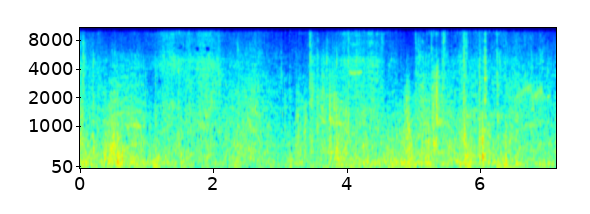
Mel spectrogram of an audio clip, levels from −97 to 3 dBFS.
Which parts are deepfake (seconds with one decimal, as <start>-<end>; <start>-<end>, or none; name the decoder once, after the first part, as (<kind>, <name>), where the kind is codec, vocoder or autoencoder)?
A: 2.6-3.5 (vocoder, WaveNeXt); 5.2-6.4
